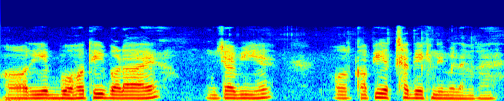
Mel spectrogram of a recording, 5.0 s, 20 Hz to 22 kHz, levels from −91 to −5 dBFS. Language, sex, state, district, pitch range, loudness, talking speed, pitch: Hindi, male, Madhya Pradesh, Katni, 135-145 Hz, -15 LUFS, 200 wpm, 140 Hz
